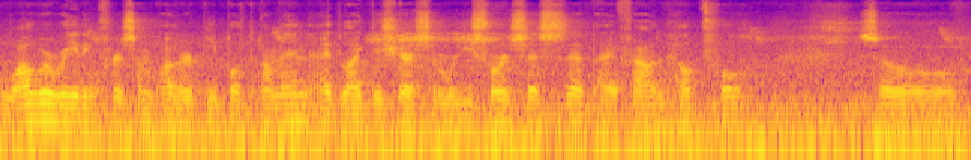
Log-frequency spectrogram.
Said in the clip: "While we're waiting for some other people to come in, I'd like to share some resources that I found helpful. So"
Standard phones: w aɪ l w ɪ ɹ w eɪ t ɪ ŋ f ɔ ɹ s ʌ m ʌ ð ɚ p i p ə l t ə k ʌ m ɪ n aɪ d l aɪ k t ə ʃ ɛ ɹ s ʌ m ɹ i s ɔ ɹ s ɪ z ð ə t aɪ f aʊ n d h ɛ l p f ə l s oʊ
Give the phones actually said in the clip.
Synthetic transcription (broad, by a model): w aɪ l w ɪ ɹ w eɪ t ɪ ŋ f ɔ ɹ s ʌ m ʌ ð ɚ p i p ə l t ə k ʌ m ɪ n aɪ d l aɪ k t ə ʃ ɛ ɹ s ʌ m ɹ i s ɔ ɹ s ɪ s ð ə t aɪ f aʊ n d h ɛ l p f ə l s oʊ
